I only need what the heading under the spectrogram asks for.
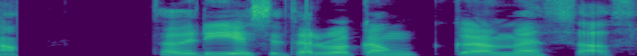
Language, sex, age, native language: Icelandic, female, 11, Icelandic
